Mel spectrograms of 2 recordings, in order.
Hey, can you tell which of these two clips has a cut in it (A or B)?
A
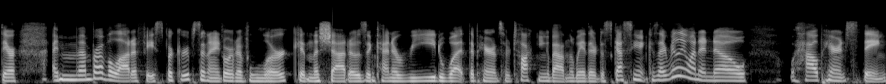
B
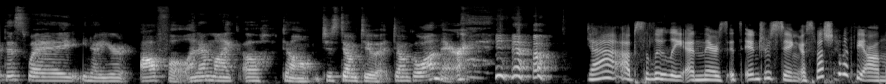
A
